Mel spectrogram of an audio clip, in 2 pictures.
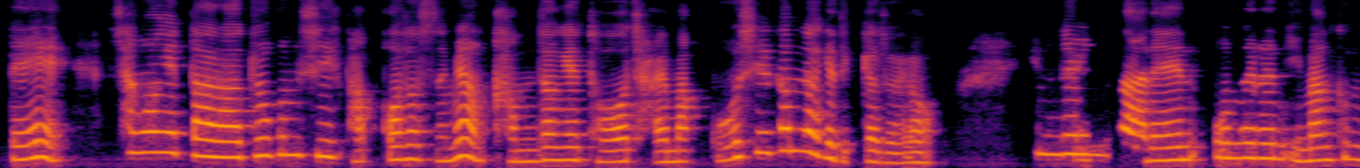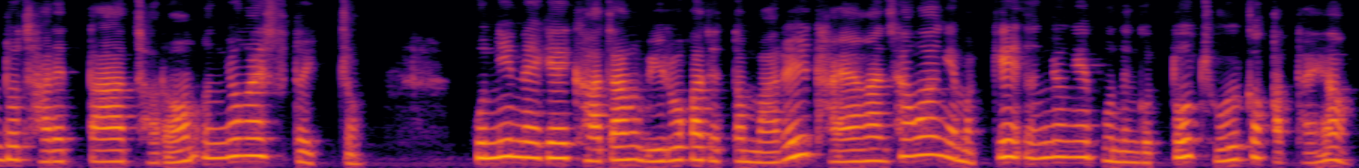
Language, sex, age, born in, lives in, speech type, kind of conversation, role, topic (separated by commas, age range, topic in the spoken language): Korean, female, 25-29, South Korea, United States, read, expert-assistant, expert, 목표를 세울 때, 나에게 진짜 잘 맞는 방법을 어떻게 찾을 수 있을까요?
